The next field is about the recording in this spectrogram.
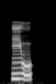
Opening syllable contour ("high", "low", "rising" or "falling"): falling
